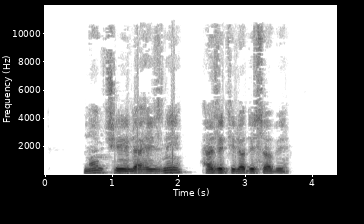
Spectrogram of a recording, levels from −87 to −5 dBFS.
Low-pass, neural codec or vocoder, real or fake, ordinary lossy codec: 10.8 kHz; none; real; AAC, 32 kbps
